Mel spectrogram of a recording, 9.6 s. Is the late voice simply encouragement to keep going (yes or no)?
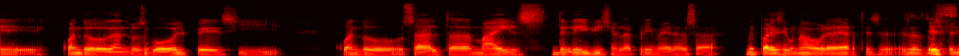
no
